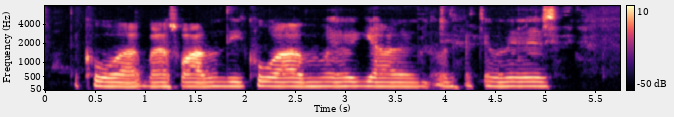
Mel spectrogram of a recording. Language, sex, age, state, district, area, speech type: Dogri, female, 60+, Jammu and Kashmir, Samba, rural, spontaneous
